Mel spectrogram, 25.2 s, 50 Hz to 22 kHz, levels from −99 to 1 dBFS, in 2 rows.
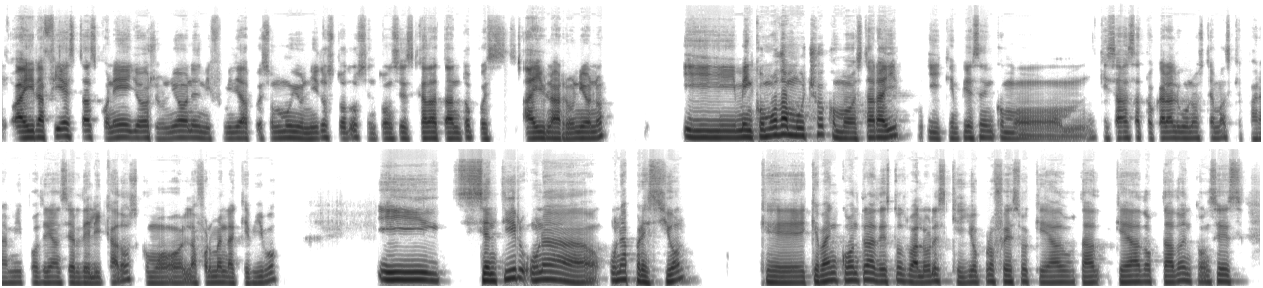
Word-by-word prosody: a 135 - +8
ir 145 +1 +3
a - - +4
fiestas 155 -2 -1
con 130 +2 -4
ellos, 145 -2 0
reuniones. 140 +3 -1
Mi 125 -2 -5
familia 130 +1 -3
pues, 120 - -13
son 130 - -7
muy 140 0 +1
unidos 130 +3 -2
todos, 130 +2 -5
entonces 125 +1 -5
cada 130 -1 +2
tanto 125 +3 +1
pues, 120 -2 -9
hay 130 +1 +4
una 130 -1 +3
reunión, 130 +2 +1
¿no? 165 +6 -2 0.8
Y 145 -1 +3
me 155 - +6
incomoda 175 +7 +6
mucho 195 +2 +2
como 130 -5 +1
estar 145 +4 +1
ahí 160 +6 +5 0.3
y 130 -3 -5
que 130 - -8
empiecen 140 +3 -3
como 65 - -6 0.4
quizás 135 0 -4
a - - -3
tocar 130 +2 -2
algunos 130 -1 -2
temas 130 0 -8
que - - -30
para 115 0 -7
mí 125 +1 -6
podrían 125 0 -4
ser 125 -1 -3
delicados, 120 +10 -3
como 120 0 -3
la 120 - -3
forma 130 +2 -2
en 130 - -2
la 120 - -2
que 120 0 -8
vivo. 135 +10 -4 1.0
Y 180 -3 +5
sentir 165 +5 +3
una 170 -8 +2
una 185 +2 +2
presión 145 - 0 0.6
que 125 -1 0
que 140 - +2
va 145 - +6
en 170 +1 +1
contra 170 +1 +2
de 145 - +1
estos 150 +2 -2
valores 135 +3 +1
que 125 -4 -6
yo 135 0 -3
profeso, 140 -1 -2
que 135 -2 -5
he - - -2
adotad 130 0 -1 0.2
que 135 - -2
he - - +3
adoptado. 140 +1 0
Entonces, 150 -1 -3
135 Hz, 175 wpm, -23 LUFS, 125-150 Hz, 1.0 s, a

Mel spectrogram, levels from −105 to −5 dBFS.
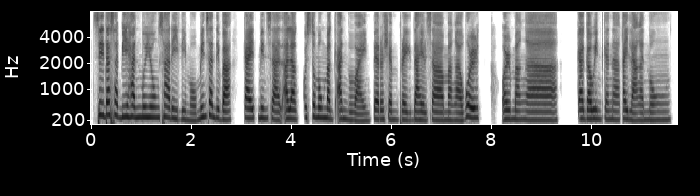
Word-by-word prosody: sinasabihan 290 -4 +2
mo 275 0 +2
yung 270 -1 +1
sarili 245 -5 -1
mo. 195 -2 -5
Minsan 285 - +1
'di 250 - -1
ba, 215 -2 +3 0.2
kahit 245 -2 +4
minsan 240 -5 -1
alag 235 -1 +2
gusto 270 +2 -1
mong 260 -2 +2 0.2
mag-unwind 200 -5 -2
pero 225 +1 +1
siyempre 215 -2 -3
dahil 205 -1 0
sa 205 -1 +1
mga 200 -1 -2
work 255 +1 +4 0.5
or 225 +1 +1
mga 220 -1 -3 1.0
gagawin 230 -1 +2
ka 225 -2 -5
na 215 -1 -3
kailangan 200 -3 -1
mong, 205 +1 -6
225 Hz, 140 wpm, -23 LUFS, 205-255 Hz, 1.0 s, kahit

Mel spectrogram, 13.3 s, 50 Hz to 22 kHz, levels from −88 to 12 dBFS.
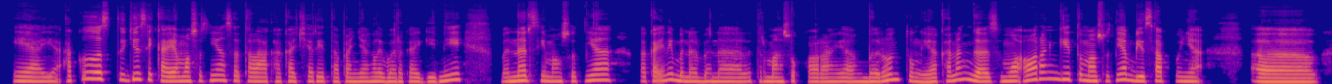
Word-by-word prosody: Iya 210 -1 +3 0.2
iya. 195 0 -2
Aku 220 +8 -5 0.2
setuju 290 -2 -2
sih 275 - -2
Kak 235 -4 0
ya, 205 0 +4
maksudnya 220 +3 -1
setelah 200 -3 -1
Kakak 195 +1 -4
cerita 200 -1 -4
panjang 190 0 0
lebar 190 -1 -1
kayak 190 -2 -2
gini, 215 +9 0 0.4
bener 210 +4 +4
sih, 225 0 -7
maksudnya 215 +6 -1 0.2
Kakak 205 +1 -2
ini 250 - +1
benar-benar 190 -2 0
termasuk 190 -1 -1
orang 185 0 -1
yang 185 -1 -1
beruntung 215 +2 +1
ya 175 +1 +1
karena 220 +9 -1
enggak 200 -8 +4
semua 205 +2 0
orang 300 +6 +2
gitu 265 -3 0
maksudnya 220 +4 +1
bisa 215 -3 +1
punya, 205 -2 -2 0.5
eee, 175 -1 +4
205 Hz, 160 wpm, -24 LUFS, 190-230 Hz, 0.5 s, ya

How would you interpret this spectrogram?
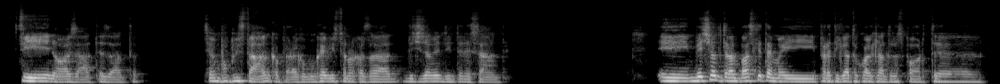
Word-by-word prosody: Sì, 150 -3 +5
no, 125 -3 -1
esatto, 120 0 -7
esatto. 120 +5 -9 0.5
Sei 150 - -3
un 150 - +1
po' 150 - -1
più 150 - +1
stanco, 140 -2 0
però 115 -1 -6
comunque 120 +3 -2
hai 140 - 0
visto 140 0 -3
una 135 - -4
cosa 125 0 -3
decisamente 135 +2 -3
interessante. 120 -5 -7 1.5
E 155 -1 +6
invece 170 +6 +5
oltre 175 -5 +3
al 155 - +4
basket 165 +5 +2
hai 170 - +5
mai 135 -2 +2
praticato 140 0 -1
qualche 135 -1 -2
altro 130 0 -3
sport 120 -2 -6
135 Hz, 170 wpm, -23 LUFS, 125-150 Hz, 1.5 s, E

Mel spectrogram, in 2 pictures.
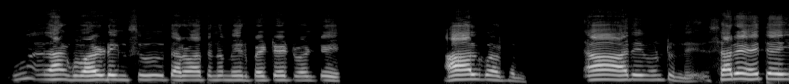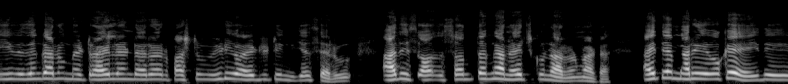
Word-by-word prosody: హ్మ్. 270 +5 -14 0.2
దానికి 225 -2 +1
వర్డింగ్స్ 215 0 +3 0.3
తర్వాతన 205 0 -2
మీరు 200 -2 -5
పెట్టేటువంటి 195 -1 -4 1.3
ఆల్గరిథమ్. 205 - 0 0.7
ఆ! - - +6 0.3
అది 220 0 0 0.2
ఉంటుంది. 165 -9 -12 0.3
సరే 235 +3 +5
అయితే, 250 +1 +2 0.2
ఈ - - -5
విధంగాను 255 +2 -1
మీ 240 - -5
ట్రయలండెర్రర్ 235 0 -1
ఫస్ట్ 220 +1 -4 0.2
వీడియో 255 +2 -3
ఎడిటింగ్ 220 -2 -8
జేసారు. 160 -7 -6 0.5
అది 245 +4 +4
సొ 210 -1 +1 0.3
సొంతంగా 250 +3 +1
నేర్చుకున్నారనమాట. 170 - -2 0.5
అయితే 275 +4 +3 0.2
మరి 260 +1 +3 0.2
ఓకే, 280 +1 +7 0.2
ఇదీ 220 +1 -2
220 Hz, 105 wpm, -21 LUFS, 200-240 Hz, 1.3 s, ఓకే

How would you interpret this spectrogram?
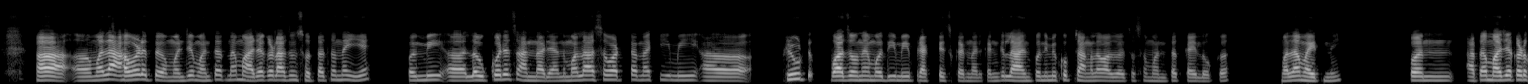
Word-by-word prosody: हां, 190 -3 +5 0.2
अ, - - +1
मला 210 +4 +5
आवडतं. 205 -1 +4
म्हणजे 175 +4 -3
म्हणतात 190 +3 -4
ना, 210 - -3
माझ्याकडे 200 0 +2
अजून 205 +1 +1
स्वतःच 190 0 -6
नाहीये. 215 0 -4 0.4
पण 190 0 -2
मी 210 +1 -2
अ, 180 -1 +1
लवकरच 200 +4 0
आणणार 180 -2 0
आहे. - - -3
आणि 175 +1 -7
मला 195 +3 +1
असं 215 +1 -2
वाटतं 215 0 -1
ना, 205 0 -4
की 210 0 -12
मी 200 0 -7
अ, 180 -1 -6 0.7
फ्लूट 240 +2 +1 0.2
वाजवण्यामध्ये 195 0 +3
मी 185 -1 -4
प्रॅक्टिस 170 0 -3
करणार 165 -2 -6
आहे. - - -16
कारण, 165 +1 -10
की 195 - -5
लहानपणी 175 +2 +1
मी 195 - -5
खूप 210 -2 -7
चांगलं 180 -2 -1
वाजवायचो, 170 -1 -3
असं 170 +1 -17
म्हणतात 165 +1 -9
काही 160 -1 -4
लोकं. 155 +3 -9 0.6
मला 185 +4 +4
माहित 175 -4 +3
नाही. 170 +3 -10 0.7
पण 185 -1 0 0.2
आता 180 +3 +1
माझ्याकडे 210 +1 +4
195 Hz, 190 wpm, -26 LUFS, 175-205 Hz, 0.7 s, हां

